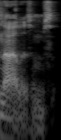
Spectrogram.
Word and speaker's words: nihilism: I wanted to make sure I get it right, and I went to, to search it on Google, did a pronunciation, and it is nihilism.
